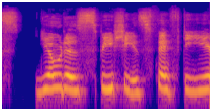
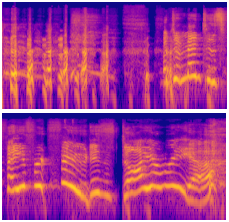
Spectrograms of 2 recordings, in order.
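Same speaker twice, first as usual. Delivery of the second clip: deliberately bad put-on British accent, high and loud; 9 semitones higher, 5 dB louder than usual. Speaker quotes a line from a ProZD video to the group, bad British accent, ProZD quote. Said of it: "We're back on bad British accents".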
